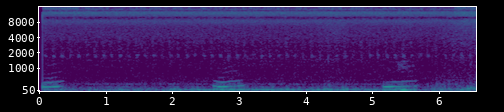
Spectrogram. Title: 고양이 코고는 소리 🤦‍♀️ Snoring Cat 🐱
